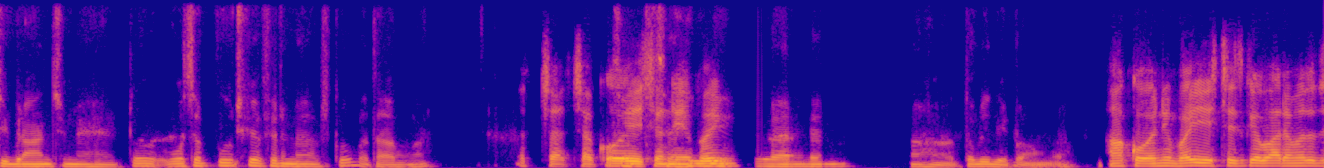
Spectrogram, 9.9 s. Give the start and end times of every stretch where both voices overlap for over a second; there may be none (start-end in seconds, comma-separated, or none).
none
